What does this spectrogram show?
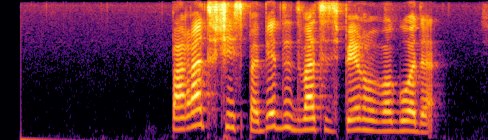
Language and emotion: Russian, positive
